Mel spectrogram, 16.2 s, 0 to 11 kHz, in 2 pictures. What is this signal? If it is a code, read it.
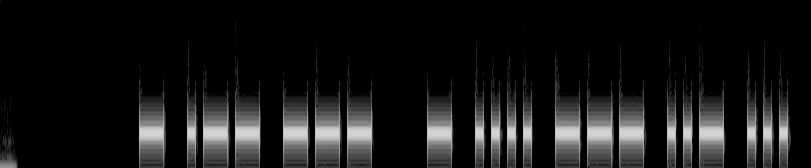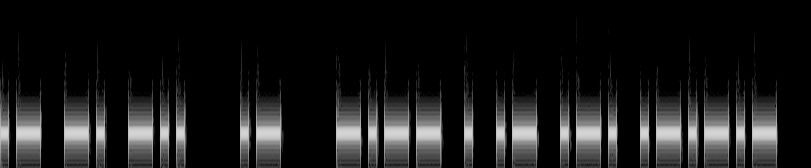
Morse code, heard as a keyed tone, about 15 wpm, 700 Hz. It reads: TWO THOUSAND A YEAR.
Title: Sentences from Top 1000 Words - Review Part 3 - 15wpm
